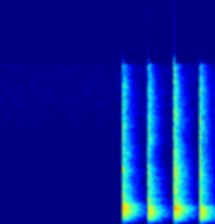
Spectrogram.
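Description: A man clapping his hands in a quick, even rhythm: about four claps a second, starting about a second in after a stretch of dead silence.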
